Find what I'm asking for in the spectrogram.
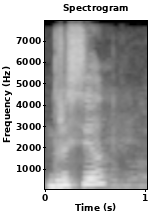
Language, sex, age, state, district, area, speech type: Nepali, female, 30-45, West Bengal, Jalpaiguri, urban, read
